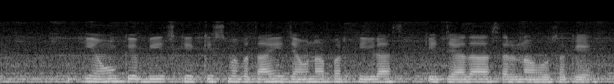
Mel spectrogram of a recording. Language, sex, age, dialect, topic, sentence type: Bhojpuri, male, 18-24, Southern / Standard, agriculture, question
